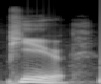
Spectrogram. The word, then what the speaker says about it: PHEV: And it says PHEV, which I'd like to pronounce pew. It's yeah. Not, but pew. It's just, it's like the EU. EU.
